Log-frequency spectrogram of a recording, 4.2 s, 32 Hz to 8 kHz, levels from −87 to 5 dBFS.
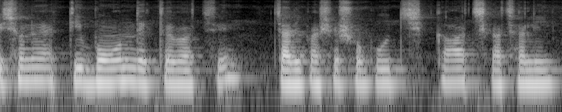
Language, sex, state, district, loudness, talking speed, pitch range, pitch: Bengali, male, Odisha, Khordha, -20 LUFS, 115 wpm, 130-140 Hz, 135 Hz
